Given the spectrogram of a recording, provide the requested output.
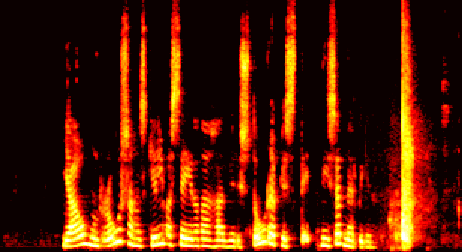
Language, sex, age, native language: Icelandic, female, 40-49, Icelandic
